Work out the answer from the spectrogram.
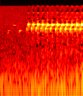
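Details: Spanish goldfinch in Cádiz song style. A few thin high notes lead into a fast, bright, evenly repeated twittering trill over a quiet low hum.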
